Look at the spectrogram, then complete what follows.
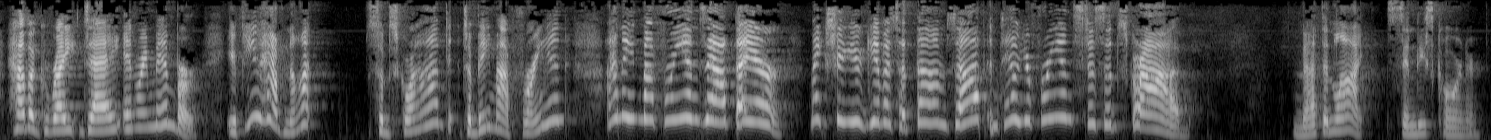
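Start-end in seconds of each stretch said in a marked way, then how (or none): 6.1-11.9 high, pleading playful voice; mock plea. Host pleading with viewers to subscribe, mock desperate. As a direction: beg cutely for subscribers.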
